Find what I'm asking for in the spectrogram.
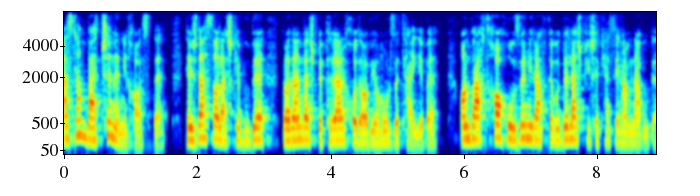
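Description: Speaking in an unremarkable speaking voice, a woman keeps a moderate pace, a medium pitch and ordinary pitch variation. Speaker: workshop participant reading her own short story. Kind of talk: reading aloud a story. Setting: online voice chat room.

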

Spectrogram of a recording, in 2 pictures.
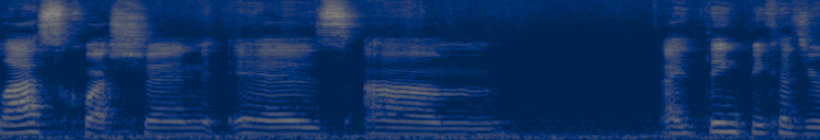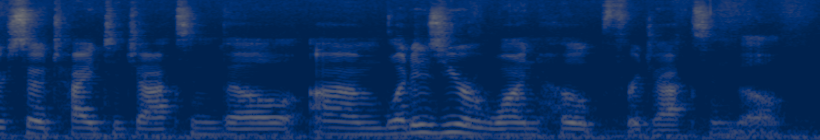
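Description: This woman talks fairly slowly. Her voice carries audible echo from the room. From US Midwest (Waterloo, Iowa). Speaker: podcast host and photographer. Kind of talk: interview.

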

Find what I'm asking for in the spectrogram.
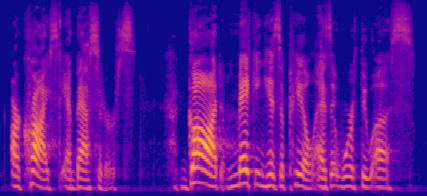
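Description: Animated in tone, a woman speaks with big swings in loudness. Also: very clean recording, silent background. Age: 70s. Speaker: preacher. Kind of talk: sermon. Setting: church with audience.

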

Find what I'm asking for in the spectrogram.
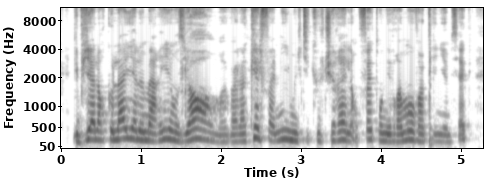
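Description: Speech comes at a very fast pace with fairly even intonation. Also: woman, medium pitch for a woman. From Luxembourg. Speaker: neuropsychologist. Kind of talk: casual interview.

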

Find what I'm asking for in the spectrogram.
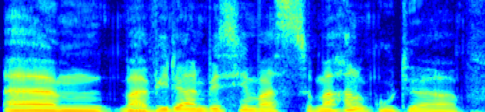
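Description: This man has a fairly high pitch and moves at a fairly quick pace. His pitch varies in an ordinary way. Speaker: podcast co-host, former TV presenter. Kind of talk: casual chat. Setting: remote call.

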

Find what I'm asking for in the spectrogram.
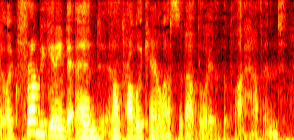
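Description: A woman's very deep, low voice at a very fast pace, with ordinary pitch variation and noticeable background noise. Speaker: podcast co-host. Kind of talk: casual banter.

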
